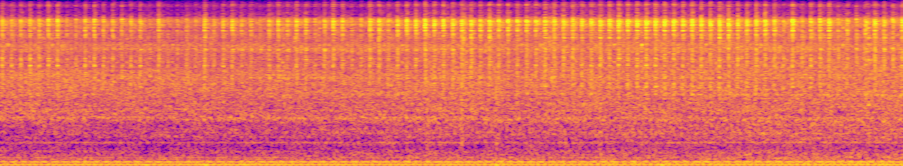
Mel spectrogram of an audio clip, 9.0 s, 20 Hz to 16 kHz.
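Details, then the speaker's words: Late-1960s Smyth Welding 3-point snow blower engine on near-full choke in winter: loud drone with uneven lumpy beat about two pulses a second, running rough; owner suspects a frozen fuel line or ice in the carburetor. "I just got to get this thing running right. Holy, what is wrong with it? I think there's something blocking the fuel line, or the fuel line is frozen."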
